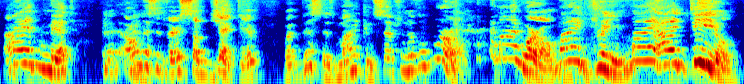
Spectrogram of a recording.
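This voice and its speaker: A woman's voice: on the high side, wildly swooping pitch, slow pace, dark tone, full character voice. A woman playing an earnest, self-important fire chief in an amateur readers theater absurdist comedy, speaking formally and declaiming. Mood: grandly earnest. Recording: roomy, distant microphone.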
